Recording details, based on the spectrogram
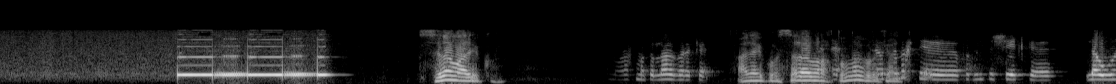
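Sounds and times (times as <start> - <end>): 
steady electronic telephone line tone: 1.8 - 3.4
speech: 4.4 - 5.1, 6.4 - 11.1.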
